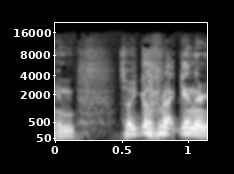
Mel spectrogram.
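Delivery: normal talking voice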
